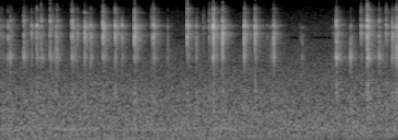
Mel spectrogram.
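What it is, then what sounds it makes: Glass mason jar with metal lid. Long nails tap quickly on a glass mason jar with a gold metal lid, full of colorful small items, making bright, sharp clicks in uneven bursts. The clicks are quiet and die away almost instantly, with a short pause near the three-second mark before the tapping resumes.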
